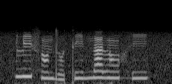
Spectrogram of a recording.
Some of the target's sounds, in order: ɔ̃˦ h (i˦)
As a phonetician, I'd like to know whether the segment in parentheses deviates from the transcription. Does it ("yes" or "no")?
no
